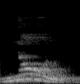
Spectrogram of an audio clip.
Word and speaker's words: known: but this is signed the first letter K is silent we never pronounce it only with brows oh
